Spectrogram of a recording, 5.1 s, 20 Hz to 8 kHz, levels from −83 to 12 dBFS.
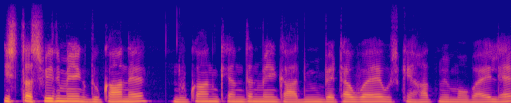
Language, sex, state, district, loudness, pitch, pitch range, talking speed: Hindi, male, Jharkhand, Deoghar, -21 LUFS, 175 Hz, 165-185 Hz, 235 wpm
